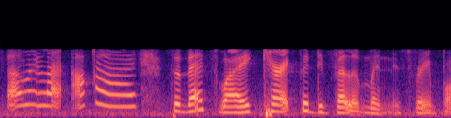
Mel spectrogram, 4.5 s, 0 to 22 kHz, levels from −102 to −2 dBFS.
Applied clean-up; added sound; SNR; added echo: none; none; none; none.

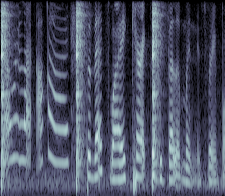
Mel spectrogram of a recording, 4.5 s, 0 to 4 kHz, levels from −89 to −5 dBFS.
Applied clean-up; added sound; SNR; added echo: none; Tambourine; 1 dB; none.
